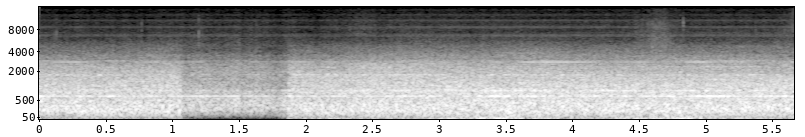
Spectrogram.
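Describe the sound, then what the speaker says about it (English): A United Boeing 737 pushes back at Raleigh-Durham airport, a steady, loud broadband engine and ground roar rumbling continuously with a brief dip partway through, no voices. "our other United 737 is pushing back"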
